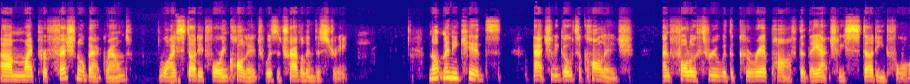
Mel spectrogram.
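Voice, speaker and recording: Very deep and low in pitch, a woman speaks with a London accent and ordinary pitch variation in a dry, close sound with no echo. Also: moderate pace. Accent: London, British. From England, London. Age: 40s. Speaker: business owner and crypto investor. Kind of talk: interview, personal story.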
